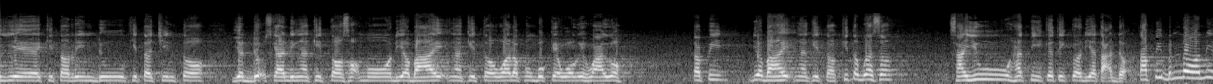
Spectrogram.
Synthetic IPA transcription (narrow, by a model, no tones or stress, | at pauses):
jɛkit̪ərindukit̪ət͡ʃint̪ɔ | jədʊp̚sə̥kaliŋankit̪ɔsomɔdiabaɪʔŋankit̪əwalapʊnbukɛwoɣɪɦwaɾɔh | t̪api | diabaɪʔŋankit̪əkit̪əbəasa | sajuɦat̪ikət̪ikɔdiat̪a̰dɔʔt̪apibənərni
